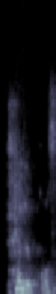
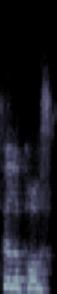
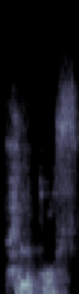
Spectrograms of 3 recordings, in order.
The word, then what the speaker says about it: Philippos: So Philippos, not Philippos, Philippos, a lover of horses.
